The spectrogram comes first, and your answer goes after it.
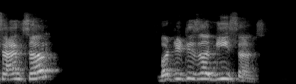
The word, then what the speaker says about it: Nice: after a european city often people mispronounce it assuming it to be named after a common adjective which biscuit made by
